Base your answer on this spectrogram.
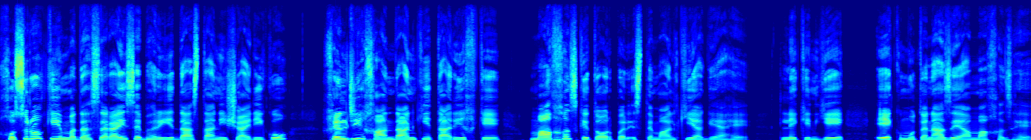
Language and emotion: Urdu, neutral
